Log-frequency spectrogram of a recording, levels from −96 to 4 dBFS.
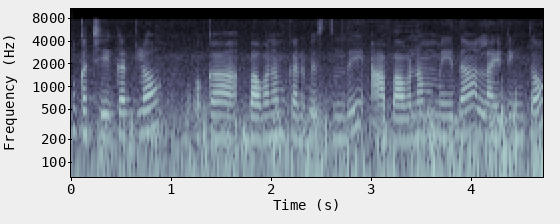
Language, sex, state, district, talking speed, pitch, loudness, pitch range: Telugu, male, Andhra Pradesh, Srikakulam, 140 wpm, 210 Hz, -27 LUFS, 195-220 Hz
